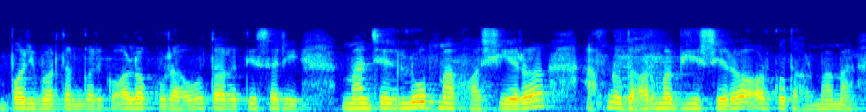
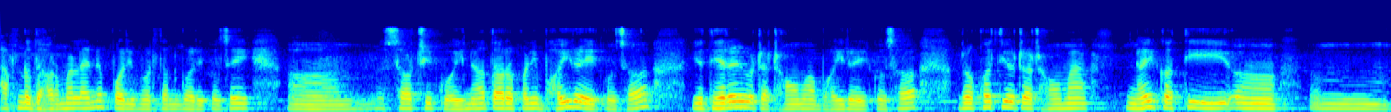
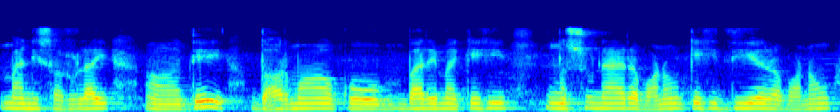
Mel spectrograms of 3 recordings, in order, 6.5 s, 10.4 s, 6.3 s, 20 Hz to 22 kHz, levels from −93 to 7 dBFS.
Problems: none marked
